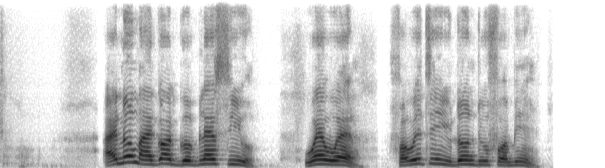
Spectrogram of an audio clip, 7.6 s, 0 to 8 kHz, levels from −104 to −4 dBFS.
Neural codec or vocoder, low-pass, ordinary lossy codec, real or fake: codec, 16 kHz, 8 kbps, FunCodec, trained on Chinese and English, 25 frames a second; none; none; fake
